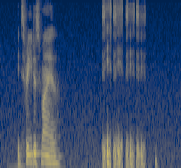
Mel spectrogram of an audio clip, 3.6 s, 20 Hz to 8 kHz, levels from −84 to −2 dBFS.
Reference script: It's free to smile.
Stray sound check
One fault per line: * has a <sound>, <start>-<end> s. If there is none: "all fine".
* has a laugh, 2.0-2.9 s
